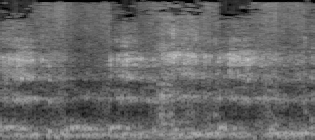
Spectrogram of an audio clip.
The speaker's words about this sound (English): That's right, a European fallow deer. Wow.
